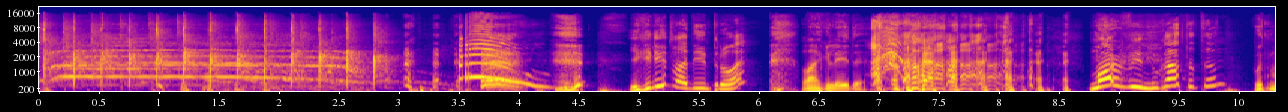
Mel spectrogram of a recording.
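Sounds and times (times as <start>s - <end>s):
audience applause: 0.0s - 3.4s
laughter: 2.7s - 4.6s, 6.9s - 8.8s
speech: 4.9s - 10.2s.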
